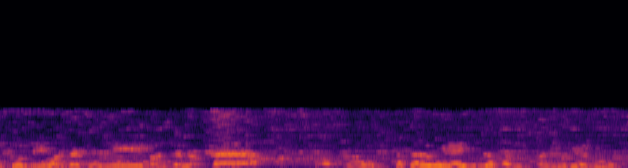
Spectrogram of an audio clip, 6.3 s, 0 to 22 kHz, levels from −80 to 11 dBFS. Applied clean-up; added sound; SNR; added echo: classical method WPE with log-MMSE.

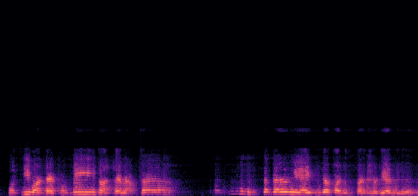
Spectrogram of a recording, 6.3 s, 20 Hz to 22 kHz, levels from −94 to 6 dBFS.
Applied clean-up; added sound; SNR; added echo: neural mask model DeepFilterNet 3.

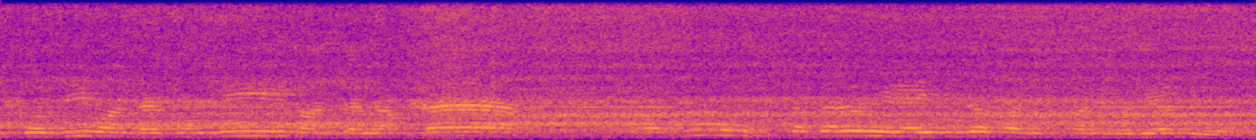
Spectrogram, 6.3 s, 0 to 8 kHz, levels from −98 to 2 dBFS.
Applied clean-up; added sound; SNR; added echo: none; Domestic sounds, home sounds; 2 dB; reverberation time 1.0 s.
